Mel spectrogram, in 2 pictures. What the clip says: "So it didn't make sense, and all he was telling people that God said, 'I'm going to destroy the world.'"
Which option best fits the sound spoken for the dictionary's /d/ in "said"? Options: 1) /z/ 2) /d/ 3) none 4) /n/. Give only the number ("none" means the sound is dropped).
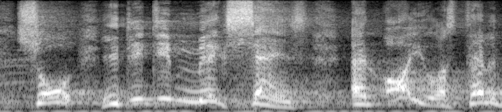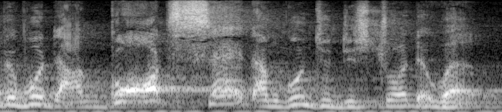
2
